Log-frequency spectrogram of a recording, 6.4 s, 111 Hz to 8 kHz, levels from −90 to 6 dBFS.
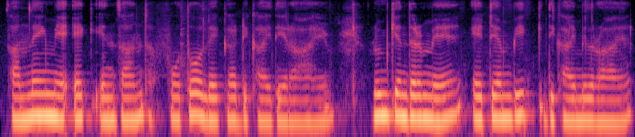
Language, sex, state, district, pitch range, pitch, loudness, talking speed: Hindi, female, Arunachal Pradesh, Papum Pare, 185-210 Hz, 195 Hz, -16 LUFS, 200 wpm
